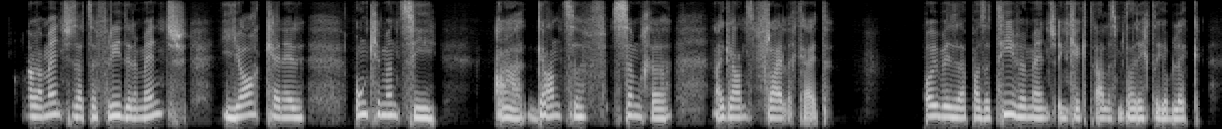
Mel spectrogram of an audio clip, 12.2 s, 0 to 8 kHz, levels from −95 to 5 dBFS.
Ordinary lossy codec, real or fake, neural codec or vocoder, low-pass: none; real; none; none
